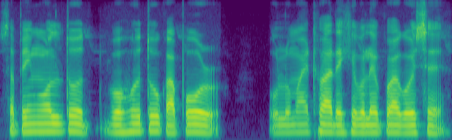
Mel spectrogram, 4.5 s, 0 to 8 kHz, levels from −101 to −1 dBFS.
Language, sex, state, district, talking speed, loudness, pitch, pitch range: Assamese, male, Assam, Hailakandi, 130 wpm, -18 LUFS, 120 Hz, 115-125 Hz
